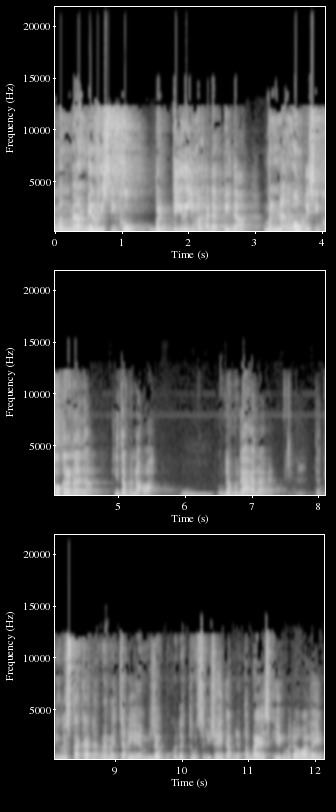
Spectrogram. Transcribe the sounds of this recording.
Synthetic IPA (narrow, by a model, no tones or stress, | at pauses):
məŋambɪlːisikobərdiɾiməŋɦadapiɲamənaŋɡʊŋrisikokəɾənaɲa̰kit̪abəna̰ʔla̰h | mudahmudaɦa̰nlat̪apikalosə̥t̪aka̰t̪̚na̰ʔmamaŋt͡ʃaɾiɛmbələp̚ukʊʔdat̪ʊʔsədisaɦit̪amɲat̪ərbaɛsə̥kikəpadaoɾaŋlaɪn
